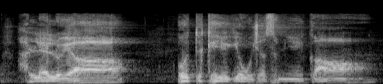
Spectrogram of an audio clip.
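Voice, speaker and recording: In a put-on character voice, a man sounds gravelly, raspy and husky at a very deep, low pitch. He goes at a fairly slow pace with monotone, flat intonation. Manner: greeting with a pious, gentle tone.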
